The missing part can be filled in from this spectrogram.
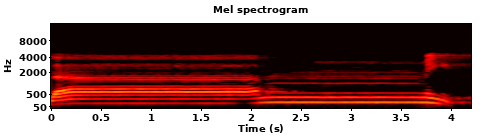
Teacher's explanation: ألف لام ميم شو بنعمل؟ تدغم الميم في الميم، نقول لام مي. · Term: ادغام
